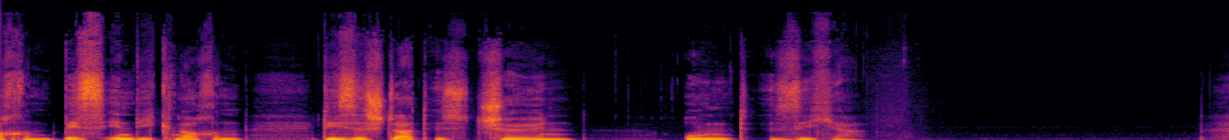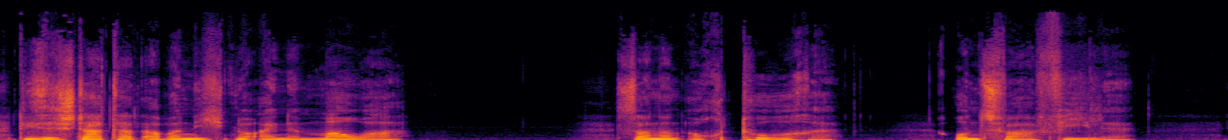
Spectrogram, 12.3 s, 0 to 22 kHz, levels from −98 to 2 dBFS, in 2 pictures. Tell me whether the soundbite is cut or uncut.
uncut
